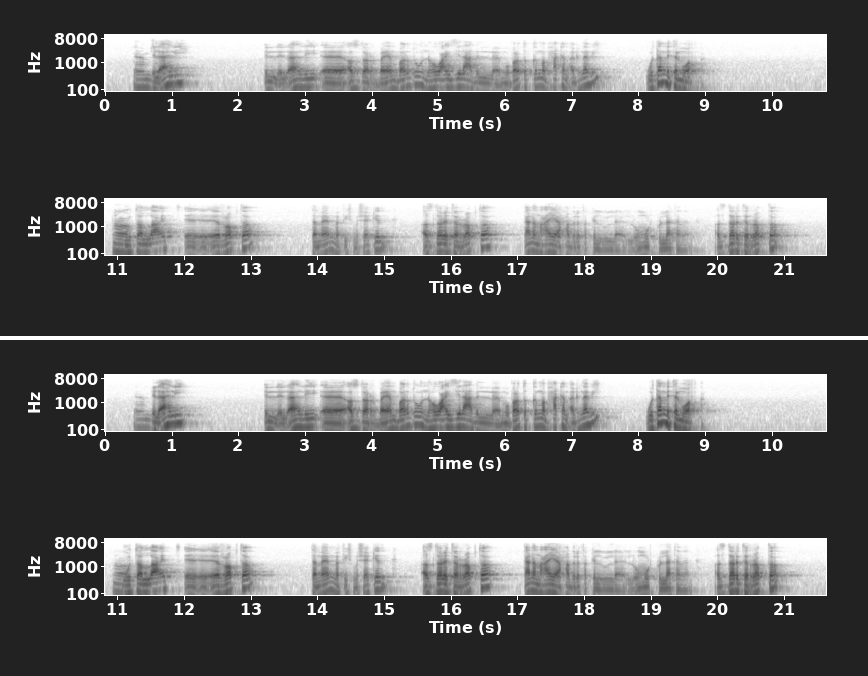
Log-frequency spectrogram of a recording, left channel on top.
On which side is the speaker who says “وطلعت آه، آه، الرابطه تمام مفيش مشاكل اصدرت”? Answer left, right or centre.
Right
